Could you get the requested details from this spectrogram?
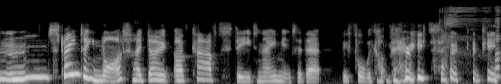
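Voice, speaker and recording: A woman speaks at a moderate pace in a high voice, her pitch swinging very widely. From Australia. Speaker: guitarist and singer-songwriter. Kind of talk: casual interview.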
